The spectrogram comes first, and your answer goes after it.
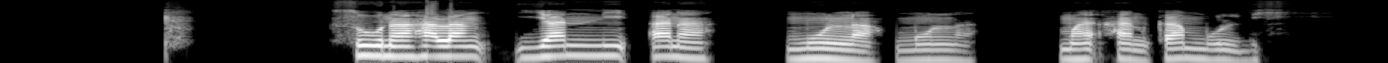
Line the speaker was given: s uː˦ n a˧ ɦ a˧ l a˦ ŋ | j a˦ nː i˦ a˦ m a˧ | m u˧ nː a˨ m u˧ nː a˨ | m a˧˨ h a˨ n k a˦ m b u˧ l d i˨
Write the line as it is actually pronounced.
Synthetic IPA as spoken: s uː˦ n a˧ ɦ a˧ l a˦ ŋ | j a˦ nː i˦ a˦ n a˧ | m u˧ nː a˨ m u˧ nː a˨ | m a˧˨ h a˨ n k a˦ m b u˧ l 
